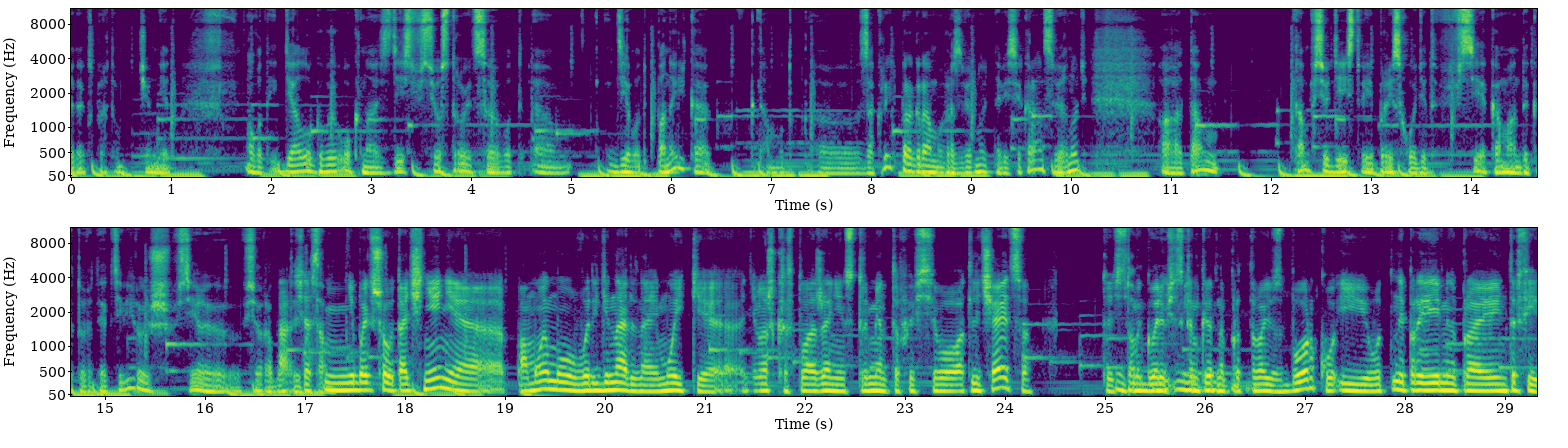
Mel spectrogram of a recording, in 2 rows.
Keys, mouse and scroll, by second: 0.0-0.4 typing, 2.7 Return, 2.7-4.0 typing, 6.4 space, 7.3 ctrl+k, 8.8 ctrl+space.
